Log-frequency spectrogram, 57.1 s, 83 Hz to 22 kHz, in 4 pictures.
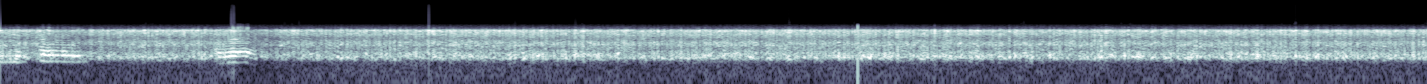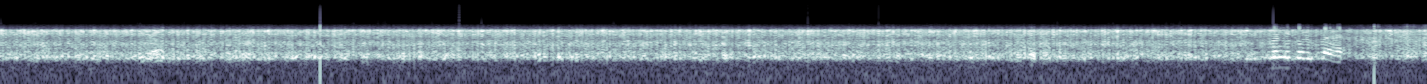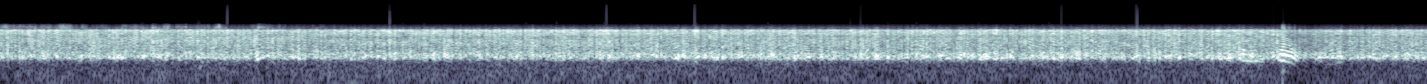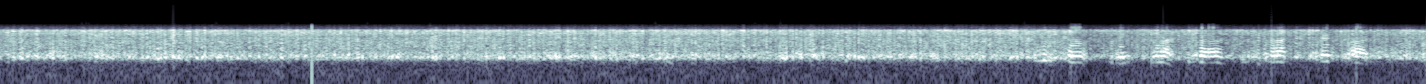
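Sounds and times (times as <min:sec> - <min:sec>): radio static hiss: 0:00.0 - 0:57.0.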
